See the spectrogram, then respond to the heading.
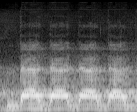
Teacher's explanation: Ujung lidah menempel belakang gigi seri atas. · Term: huruf da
